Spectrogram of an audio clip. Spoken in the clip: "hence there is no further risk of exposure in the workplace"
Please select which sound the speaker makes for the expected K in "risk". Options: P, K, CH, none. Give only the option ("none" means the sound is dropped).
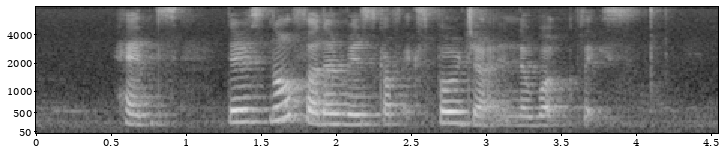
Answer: K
